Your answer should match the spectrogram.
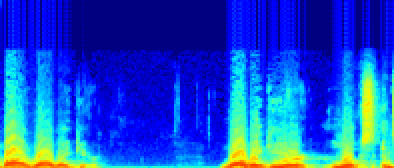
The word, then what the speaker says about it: Huawei: issue of Chinese equipment, Huawei, spelled Huawei, rhymes with Amway. Huawei and their alleged fierce competitor, ZTE.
